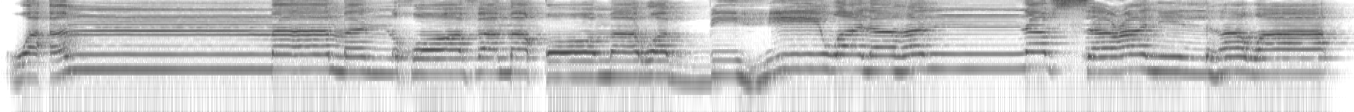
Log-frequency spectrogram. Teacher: میم مشدد کا غننے کے بعد آپ اس کی زبر لمبی جو ہے وہ کریں گے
